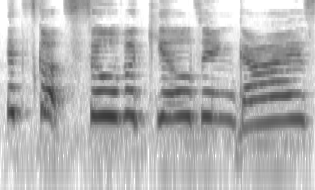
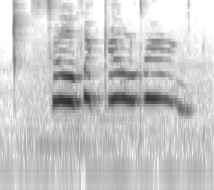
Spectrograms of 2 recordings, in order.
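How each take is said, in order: First: High, slow and delighted; excited. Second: High, loud, drawn-out squeal; excited squeal. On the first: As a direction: gush over it with glee. Delighted by new deck's gilding. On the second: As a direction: squeal the words with joy. Delighted by gilding. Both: Real, not acted.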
